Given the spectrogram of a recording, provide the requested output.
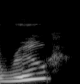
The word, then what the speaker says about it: rue: How do you say it? Rue? Rude? – Rue. It's like R-U-E.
